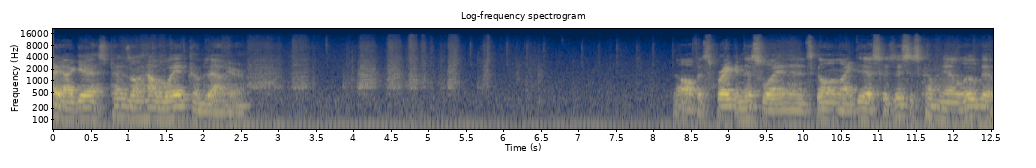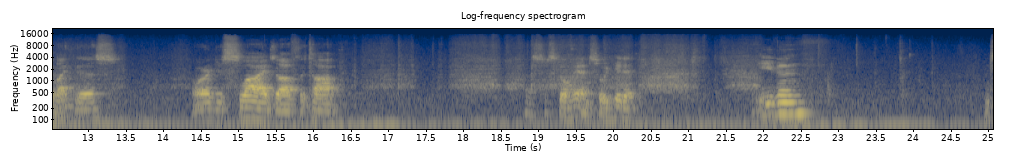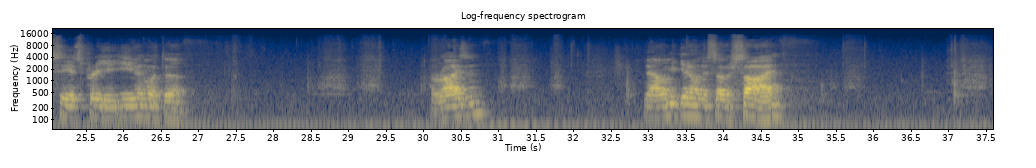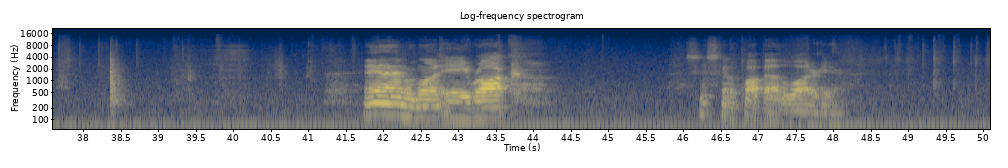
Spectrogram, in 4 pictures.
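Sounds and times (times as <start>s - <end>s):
steady low hum: 0.0s - 50.0s
brush strokes on canvas: 1.0s - 6.5s, 8.6s - 22.9s, 28.4s - 32.8s, 35.4s - 36.0s, 37.0s - 38.0s.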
